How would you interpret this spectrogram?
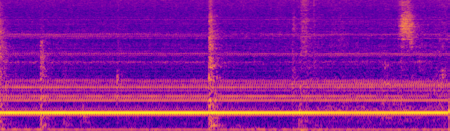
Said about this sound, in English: what is that? That's called? The refrigerator. I can unplug that if that's gonna, that's probably a little loud. Yeah, maybe. I mean, if it's gonna be on for a while.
